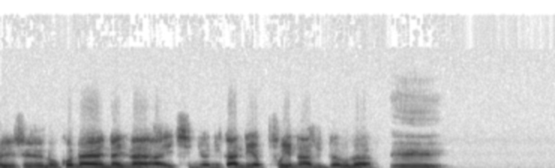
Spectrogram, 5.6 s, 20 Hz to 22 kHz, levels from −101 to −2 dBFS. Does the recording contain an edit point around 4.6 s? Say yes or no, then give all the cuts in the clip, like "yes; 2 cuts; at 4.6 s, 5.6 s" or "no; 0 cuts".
no; 0 cuts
